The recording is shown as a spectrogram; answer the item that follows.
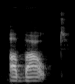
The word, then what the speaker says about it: about: So listen to about. When I say the first syllable, it's a little quieter, and the stress is on the second syllable, about.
